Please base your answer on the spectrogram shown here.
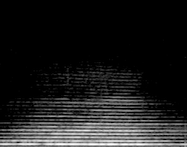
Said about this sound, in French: Par exemple, il y a des glissés, notamment avec les corps. Ça, ça fait sirène d'alarme.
